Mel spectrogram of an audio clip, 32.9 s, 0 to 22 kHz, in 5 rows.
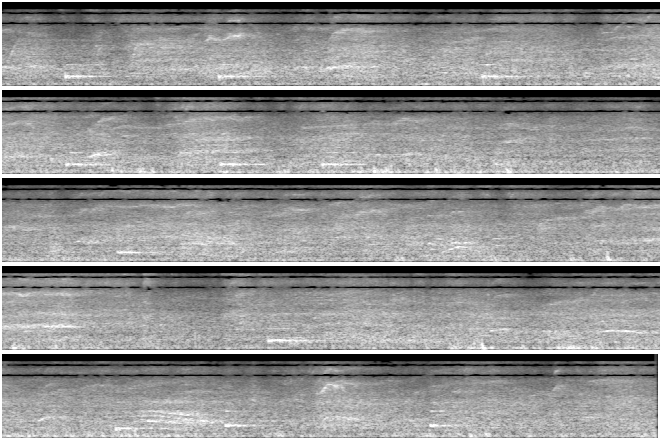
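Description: Several electric 1/8-scale RC truggies racing on a dirt track: a mix of high motor whines that rise and fall as the cars accelerate and slow through the corners.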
